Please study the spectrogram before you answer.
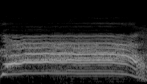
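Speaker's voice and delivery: very high, sustained mock scream; hammed-up squeal of passenger panic; freaked-out scream. Passengers peer down the aisle, mock panicked scream. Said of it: "everyone is freaking out".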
